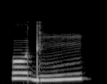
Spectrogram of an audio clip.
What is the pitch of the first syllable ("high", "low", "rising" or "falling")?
high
